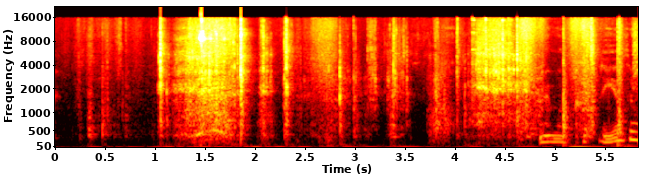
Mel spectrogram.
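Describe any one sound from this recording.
Paper slides and rustles across a board.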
